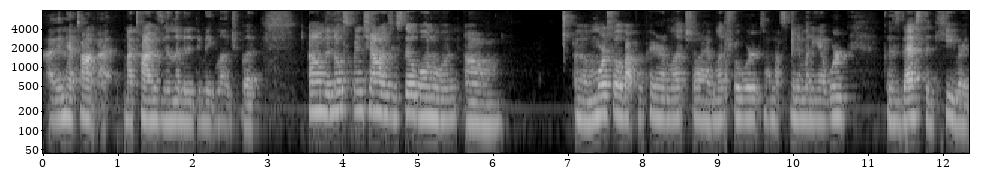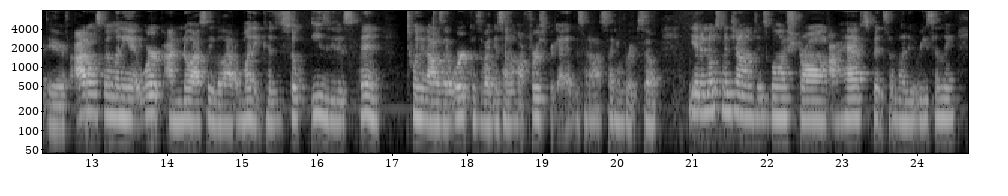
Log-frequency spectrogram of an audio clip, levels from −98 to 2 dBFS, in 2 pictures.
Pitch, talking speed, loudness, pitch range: 155 Hz, 255 wpm, -34 LUFS, 145-165 Hz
